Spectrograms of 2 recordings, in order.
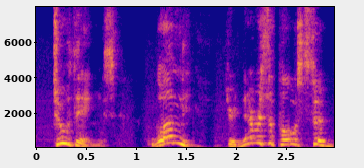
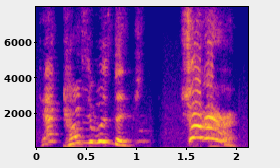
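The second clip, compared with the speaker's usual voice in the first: very high, louder shriek on sugar; hyper shriek; 12 semitones higher, 6 dB louder than usual. Acted. Reader mocking Rainbow's sugar rush with a high shriek. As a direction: shriek it like a sugar-crazed kid.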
